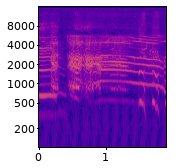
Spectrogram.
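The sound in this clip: A rooster crows on a farm: a loud, sustained, harmonic call with a few short falling notes near the end.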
